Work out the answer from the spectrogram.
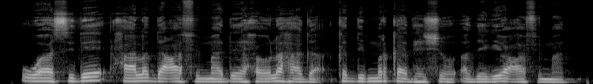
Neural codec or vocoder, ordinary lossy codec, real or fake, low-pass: none; none; real; none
